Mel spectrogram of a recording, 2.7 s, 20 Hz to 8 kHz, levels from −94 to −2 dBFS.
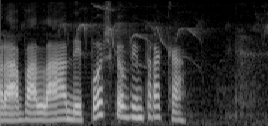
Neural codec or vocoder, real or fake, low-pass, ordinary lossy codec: none; real; none; none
